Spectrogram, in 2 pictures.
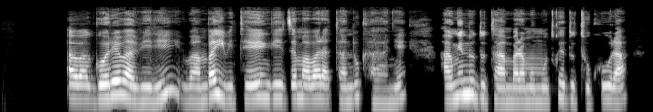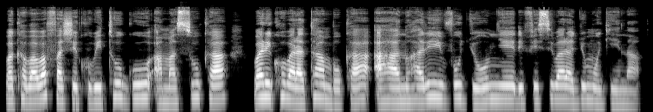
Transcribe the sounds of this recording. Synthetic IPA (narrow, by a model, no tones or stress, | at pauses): aβaɡo̞ɾe̞βaβiɾiβaːmbajiβitʰe̞ːŋɡivjamaβaɾatʰaːndukʰaɲe̞ | hamŋe̞nudutʰaːmbaɾamumutwe̞dutʰukʰuɾa | βakaβaβafaʃe̞kʰuβituɡua̰masukʰa | βaɾikʰo̞βaɾataːmbukʰa̰ːɦaːn̥huɦaɾivuɾɟuːmɲe̞ɾifisiβaɾaɾɟumuɡina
